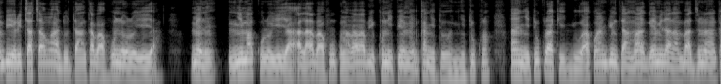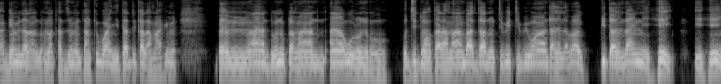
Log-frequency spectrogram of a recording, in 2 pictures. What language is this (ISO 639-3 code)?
ekr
